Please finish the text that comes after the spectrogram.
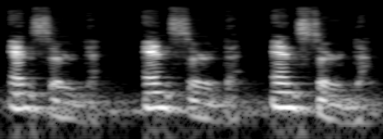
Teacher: después de haber pronunciado un sonido sonoro al final del verbo, saldrá naturalmente el sonido de la D y después de haber pronunciado un sonido sordo al final del verbo, saldrá naturalmente el sonido de la t si es que colocan su lengua en la posición correcta.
